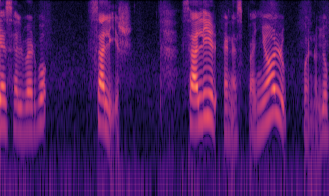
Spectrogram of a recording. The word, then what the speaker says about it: salir: un reputación y eh la r del verbo salir en francés se pronuncia como una J salir salir otro Falso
